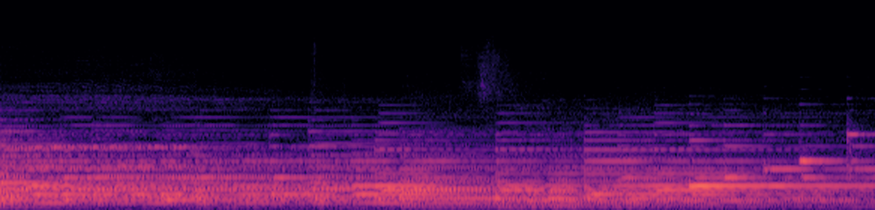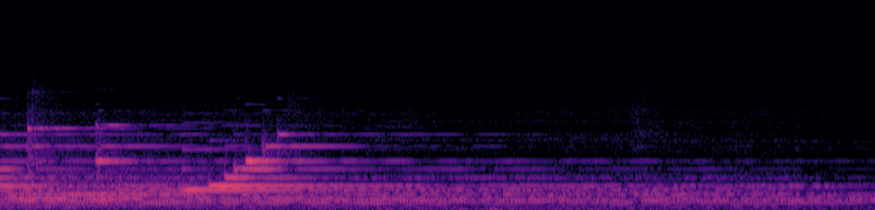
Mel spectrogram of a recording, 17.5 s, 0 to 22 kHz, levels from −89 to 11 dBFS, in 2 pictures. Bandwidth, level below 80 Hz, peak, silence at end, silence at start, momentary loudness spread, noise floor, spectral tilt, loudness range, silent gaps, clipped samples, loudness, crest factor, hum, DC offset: 5.6 kHz; -60 dBFS; -16 dBFS; 0 s; 0 s; 22 LU; -51 dBFS; -10 dB/octave; 19 LU; none; under 0.1%; -31 LUFS; 16 dB; none; under 0.1%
